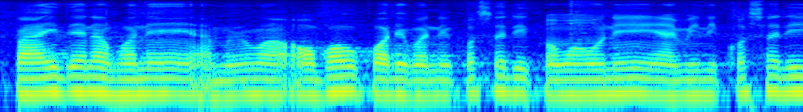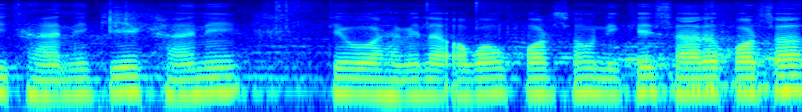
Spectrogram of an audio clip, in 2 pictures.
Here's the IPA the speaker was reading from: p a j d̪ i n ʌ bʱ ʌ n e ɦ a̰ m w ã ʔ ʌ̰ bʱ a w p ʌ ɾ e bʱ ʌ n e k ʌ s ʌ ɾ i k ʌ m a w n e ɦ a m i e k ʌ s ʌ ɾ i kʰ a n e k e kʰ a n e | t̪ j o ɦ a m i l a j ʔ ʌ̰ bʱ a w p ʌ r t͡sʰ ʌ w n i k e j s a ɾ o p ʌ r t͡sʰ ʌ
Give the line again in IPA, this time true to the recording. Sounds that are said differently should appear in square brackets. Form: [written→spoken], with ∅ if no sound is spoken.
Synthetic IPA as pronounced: p a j d̪ [i→e] n ʌ bʱ ʌ n e ɦ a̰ m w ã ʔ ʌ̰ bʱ a w p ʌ ɾ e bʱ ʌ n e k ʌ s ʌ ɾ i k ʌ m a w n e ɦ a m i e k ʌ s ʌ ɾ i kʰ a n e k e kʰ a n e | t̪ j o ɦ a m i l a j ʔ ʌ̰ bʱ a w p ʌ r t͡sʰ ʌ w n i k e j s a ɾ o p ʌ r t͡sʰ ʌ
